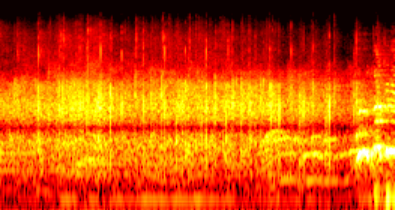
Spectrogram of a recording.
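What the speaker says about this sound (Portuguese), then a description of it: "Pode aplaudir o Senhor por isso?" Church congregation applauding during an intercession seminar, a dense steady wash of clapping throughout that swells louder near the end, with some voices mixed in.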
